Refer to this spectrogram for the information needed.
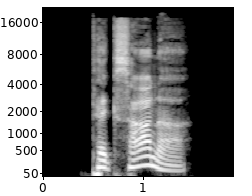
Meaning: a Texan (native or inhabitant of Texas)
- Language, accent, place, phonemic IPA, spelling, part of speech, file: German, Germany, Berlin, /tɛˈksaːnɐ/, Texaner, noun, De-Texaner.ogg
